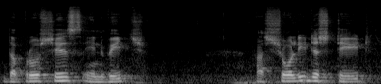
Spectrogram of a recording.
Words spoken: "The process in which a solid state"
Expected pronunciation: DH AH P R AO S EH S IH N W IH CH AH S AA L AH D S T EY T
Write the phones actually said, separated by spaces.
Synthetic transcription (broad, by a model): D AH P R AO S EH S IH N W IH CH AH SH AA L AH D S T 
